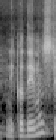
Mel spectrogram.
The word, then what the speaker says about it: Nicodemus: Nicodemus, the right pronunciation? Nicodemus, yeah.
